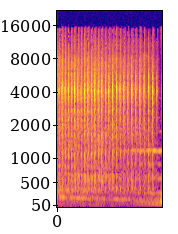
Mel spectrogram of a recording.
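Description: Old film projector sound effect: a rapid, even clatter of about a dozen clicks a second over a faint low hum.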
